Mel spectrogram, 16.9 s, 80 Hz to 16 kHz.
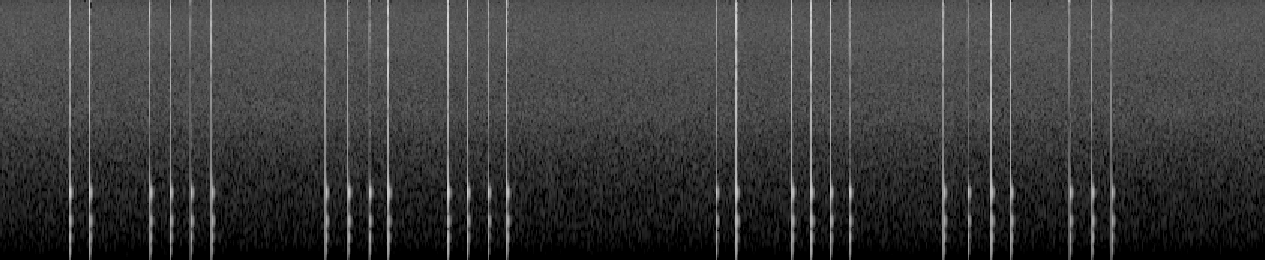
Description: Tap code, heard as taps on a table, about 4 knocks a second. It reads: IT IS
